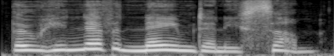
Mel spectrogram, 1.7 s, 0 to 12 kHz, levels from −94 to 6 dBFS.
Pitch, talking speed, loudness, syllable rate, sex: 240 Hz, 215 wpm, -14 LUFS, 6.0 syllables/s, female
